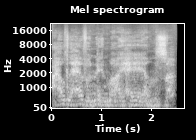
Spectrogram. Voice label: male, voice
